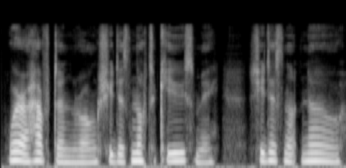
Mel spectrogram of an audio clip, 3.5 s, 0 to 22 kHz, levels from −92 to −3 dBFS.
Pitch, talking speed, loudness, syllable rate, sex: 175 Hz, 225 wpm, -18 LUFS, 5.6 syllables/s, female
